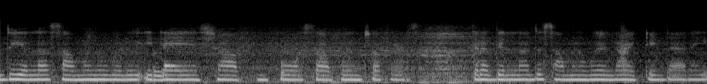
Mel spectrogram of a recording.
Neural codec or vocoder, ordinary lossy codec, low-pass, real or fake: codec, 16 kHz in and 24 kHz out, 1 kbps, XY-Tokenizer; AAC, 32 kbps; 7.2 kHz; fake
